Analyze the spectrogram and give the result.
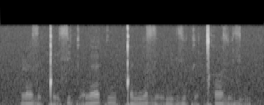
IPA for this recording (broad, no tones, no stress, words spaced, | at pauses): ɭɛzḛǃḛ sʲekɛ̰lɛ ku ǃɛnʲʌ zḛ lʲḛzʲukɛ̰ǀʰʌ zṵzʲṵ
